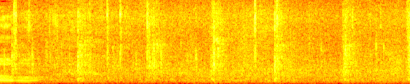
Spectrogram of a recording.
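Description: Plastic shopping cart being pushed, its wheels rolling and rattling over a hard floor with a run of irregular clicks.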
